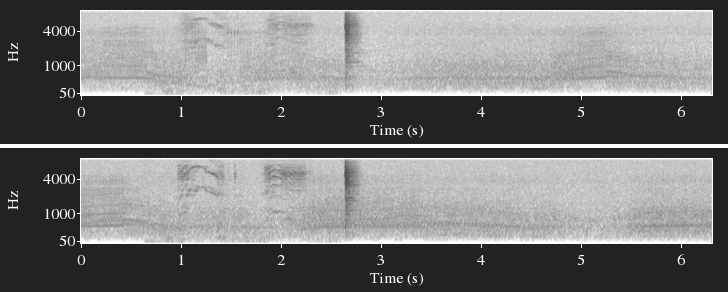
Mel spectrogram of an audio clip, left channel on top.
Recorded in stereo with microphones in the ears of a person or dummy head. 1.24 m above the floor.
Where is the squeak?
60° right (ahead or behind), 8 m.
